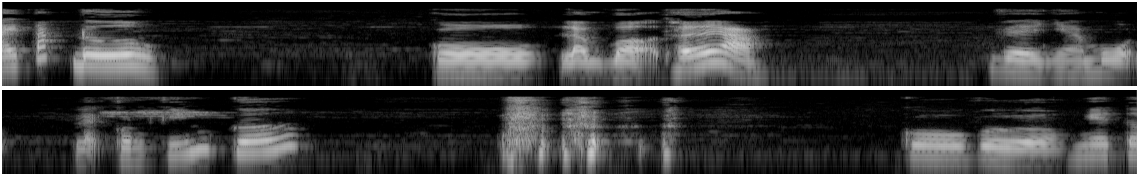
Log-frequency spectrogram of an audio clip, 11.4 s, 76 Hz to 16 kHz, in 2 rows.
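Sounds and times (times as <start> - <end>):
speech: 0.0 - 0.9, 2.2 - 3.9, 5.0 - 7.2, 8.2 - 9.1, 10.2 - 11.3
woman's loud dry cough: 8.2 - 9.1.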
